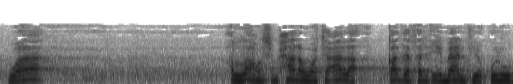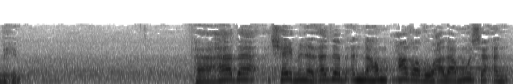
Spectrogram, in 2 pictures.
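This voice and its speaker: Man, high voice, halting teacher of scripture, muffled lo-fi recording with light hiss. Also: darkish tone. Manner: halting, repeats words when restarting. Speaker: sheikh commenting on Quran exegesis. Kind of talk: religious lesson commentary.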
